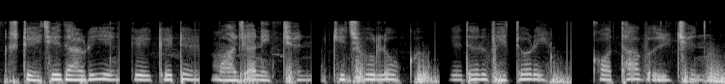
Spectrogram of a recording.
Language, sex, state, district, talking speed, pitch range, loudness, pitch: Bengali, female, Odisha, Malkangiri, 105 wpm, 205-230 Hz, -16 LUFS, 220 Hz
